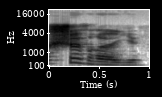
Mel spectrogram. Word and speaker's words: chevreuil: Le son œil s'écrit E-U-I-L.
